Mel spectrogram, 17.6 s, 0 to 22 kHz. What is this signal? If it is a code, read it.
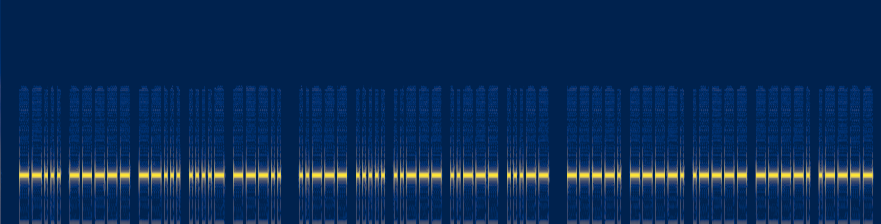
Morse code, heard as a keyed tone, about 19 wpm, 800 Hz. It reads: 70748 25223 99191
